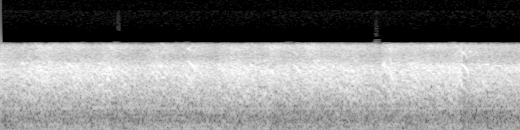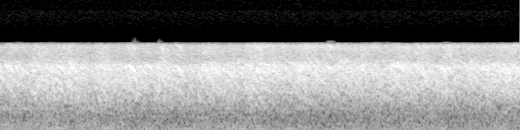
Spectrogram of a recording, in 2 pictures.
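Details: Crowded jackdaw flock calling nonstop, a thick mesh of short harsh chak notes overlapping so tightly that no single bird stands out; the din holds level from start to finish.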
